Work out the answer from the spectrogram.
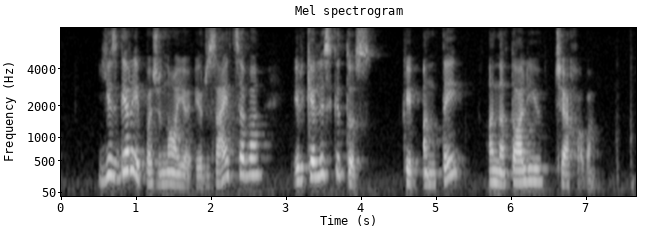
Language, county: Lithuanian, Kaunas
